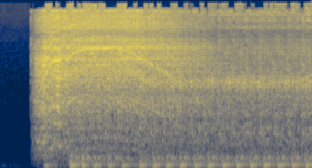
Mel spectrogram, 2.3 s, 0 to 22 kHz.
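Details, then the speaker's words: 2006 Polaris Phoenix 200 after starter replacement, battery reconnected, parking brake on: new starter spins briskly, engine catches at once and settles into an even, steady idle; normal cranking and start. "Okay, now we're going to try to crank it over and see if it cranks over. Alright, key on, parking brakes on, starter."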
